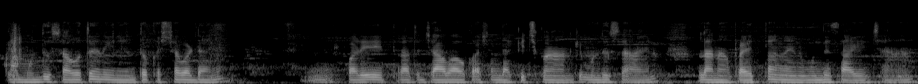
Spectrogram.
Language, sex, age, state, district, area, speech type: Telugu, male, 18-30, Telangana, Medchal, urban, spontaneous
